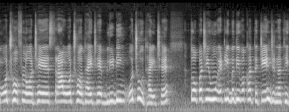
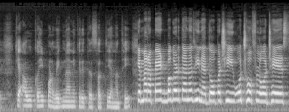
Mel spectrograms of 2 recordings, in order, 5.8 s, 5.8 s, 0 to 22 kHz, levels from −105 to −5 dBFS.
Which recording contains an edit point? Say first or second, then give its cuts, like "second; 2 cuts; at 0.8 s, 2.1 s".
second; 1 cut; at 2.6 s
